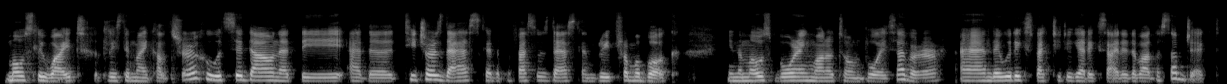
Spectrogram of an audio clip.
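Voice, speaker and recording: A middle-aged woman from Romania tells her story as a guest on an interview show. Her voice sits a little low, and her delivery is boisterous and outgoing. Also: fairly even intonation, normal speed. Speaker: guest, professor. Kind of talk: casual interview chat.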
